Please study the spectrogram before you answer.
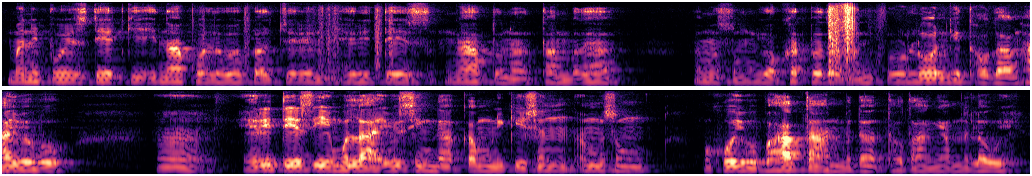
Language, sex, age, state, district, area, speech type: Manipuri, male, 45-60, Manipur, Tengnoupal, urban, spontaneous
